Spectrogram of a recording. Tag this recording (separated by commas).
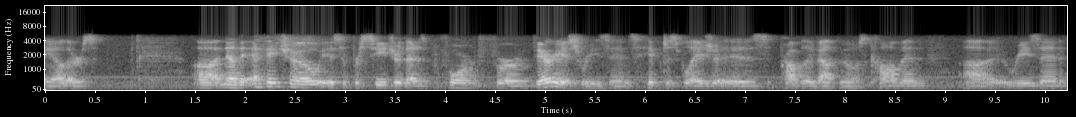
Speech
